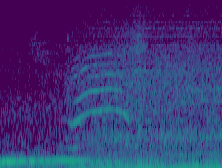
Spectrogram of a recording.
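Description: A domestic cat meowing once: a short meow that rises and then falls in pitch, about a second in. A steady low hum runs underneath.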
